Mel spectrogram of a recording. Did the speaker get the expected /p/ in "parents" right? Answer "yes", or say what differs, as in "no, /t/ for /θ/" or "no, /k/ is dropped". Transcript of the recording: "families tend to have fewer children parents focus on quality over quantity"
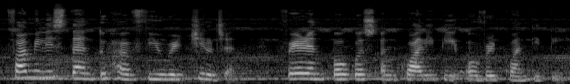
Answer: no, /f/ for /p/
